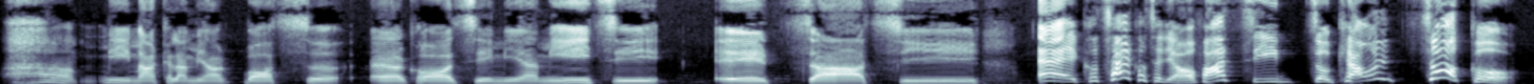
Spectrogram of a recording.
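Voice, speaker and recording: A woman voicing excitable, friendly little cartoon animals in an amateur dub, with a childlike, halting, exclamatory delivery. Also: medium pitch, clean tone, no echo, studio quality. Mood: sad, then playful, puzzled. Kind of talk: amateur cartoon dub, playing every character.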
